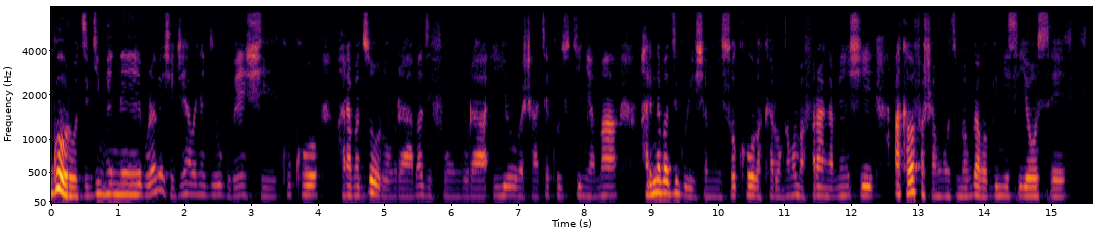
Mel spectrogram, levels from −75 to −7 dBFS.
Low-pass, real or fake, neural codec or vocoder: 7.2 kHz; real; none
